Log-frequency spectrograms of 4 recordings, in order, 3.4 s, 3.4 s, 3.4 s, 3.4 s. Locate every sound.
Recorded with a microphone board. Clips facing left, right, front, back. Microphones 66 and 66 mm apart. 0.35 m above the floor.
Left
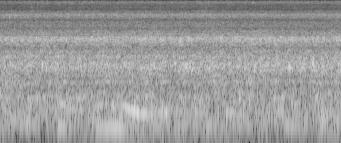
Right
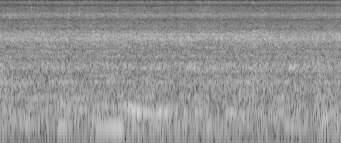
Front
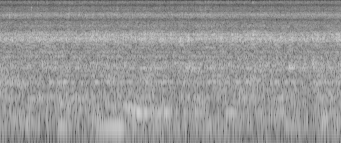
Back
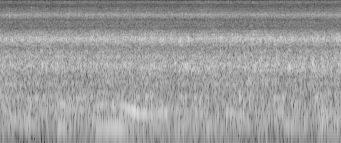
0.0 s running water: 125° left, 2 m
